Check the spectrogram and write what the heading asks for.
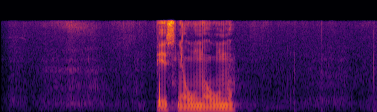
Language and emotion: Russian, neutral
